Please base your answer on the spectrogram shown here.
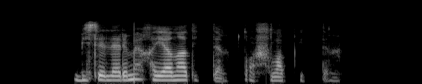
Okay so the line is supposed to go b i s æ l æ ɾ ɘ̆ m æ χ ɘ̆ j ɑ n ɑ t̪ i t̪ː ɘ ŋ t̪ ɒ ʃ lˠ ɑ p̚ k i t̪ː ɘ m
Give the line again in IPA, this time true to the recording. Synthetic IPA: b i s æ l æ ɾ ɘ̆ m æ χ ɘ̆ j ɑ n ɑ t̪ i t̪ː ɘ m t̪ ɒ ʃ lˠ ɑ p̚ k i t̪ː ɘ m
